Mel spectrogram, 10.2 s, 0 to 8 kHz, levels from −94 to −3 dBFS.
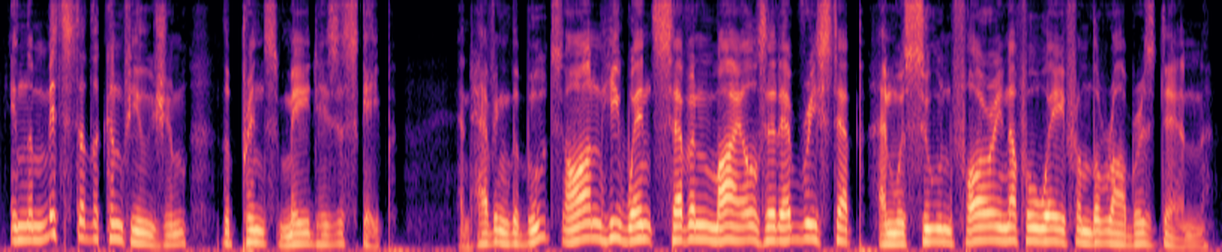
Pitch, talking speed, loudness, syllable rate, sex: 135 Hz, 195 wpm, -17 LUFS, 5.1 syllables/s, male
